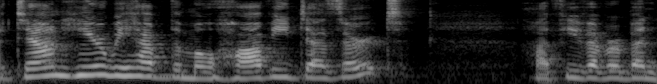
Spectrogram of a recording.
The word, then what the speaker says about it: Mojave: spanish word and oftentimes the j in spanish is pronounced with an h so it's not mojave it's mohave desert with one s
